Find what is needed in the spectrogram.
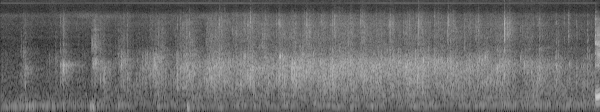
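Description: Church congregation applauding, swelling after about a second and tapering off near the end.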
